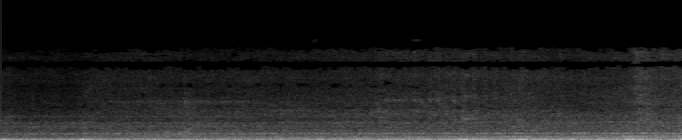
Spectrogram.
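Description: Stainless-steel JR electric commuter train running along the platform: a low rumble of wheels on rail with a few sharp clacks over the rail joints. A faint electric motor whine builds toward the end.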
